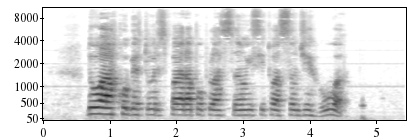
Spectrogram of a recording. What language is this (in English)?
Portuguese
